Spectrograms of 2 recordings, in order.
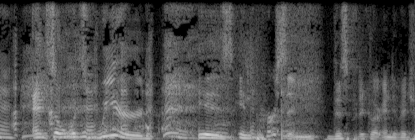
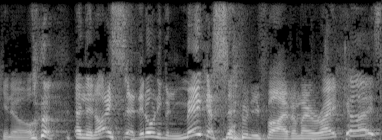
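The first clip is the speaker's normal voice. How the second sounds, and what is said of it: Schmucky stand-up comedian voice. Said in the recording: “great impression of a schmucky comedian”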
